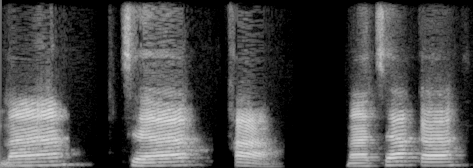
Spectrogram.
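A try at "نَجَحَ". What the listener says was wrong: Tadi gue nanya kan najaha, kenapa jadi najaka? tadi ibu ngejanya najaha, kenapa jadi najaka ya?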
